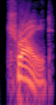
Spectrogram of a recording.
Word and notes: trite: American English

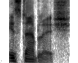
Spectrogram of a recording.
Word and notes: establish: British English

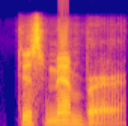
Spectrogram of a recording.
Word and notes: dismember: American English

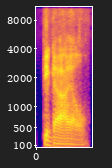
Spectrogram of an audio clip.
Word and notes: beguile: American English

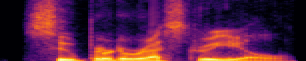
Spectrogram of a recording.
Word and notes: superterrestrial: American English

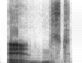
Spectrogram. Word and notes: Enzed: British English

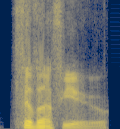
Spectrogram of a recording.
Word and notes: feverfew: British English

